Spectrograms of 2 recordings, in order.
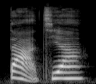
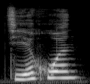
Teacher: It might not be touching your teeth, but it almost does. And the bit of the tongue behind the tip presses up against the top of your mouth at the front. This gives the sound more of a softer, less harsh sound than the J in English. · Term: J sound in Pinyin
